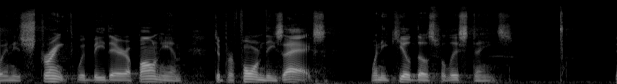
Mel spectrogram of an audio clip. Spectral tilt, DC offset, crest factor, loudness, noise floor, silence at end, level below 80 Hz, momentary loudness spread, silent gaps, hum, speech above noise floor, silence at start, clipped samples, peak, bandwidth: -3.5 dB/octave; under 0.1%; 20 dB; -34 LUFS; -67 dBFS; 0.55 s; -68 dBFS; 14 LU; none; none; 33 dB; 0 s; under 0.1%; -16 dBFS; 16.5 kHz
